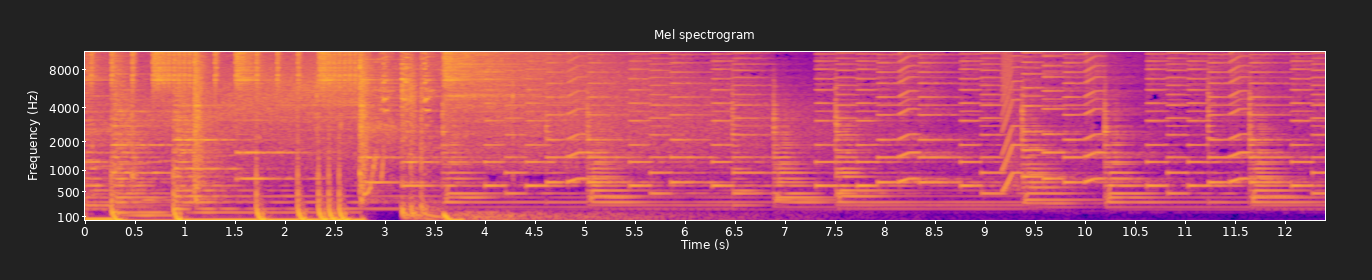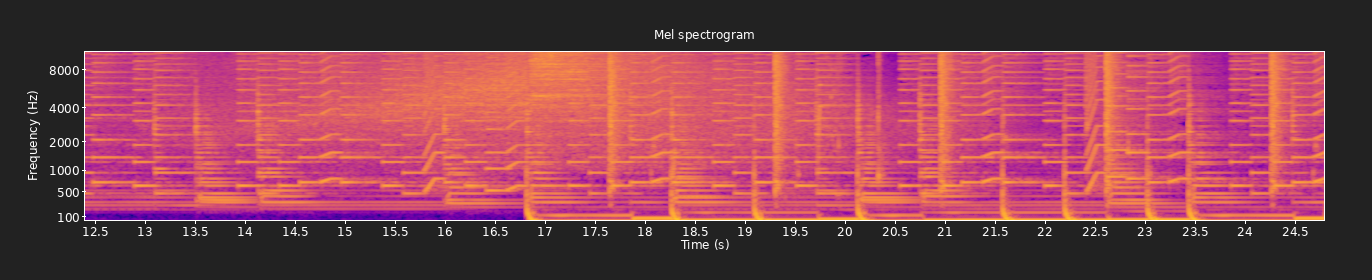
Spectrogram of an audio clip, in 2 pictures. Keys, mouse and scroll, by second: 8.2 scroll up 1, 8.3 middle click, 8.7 1, 8.9-9.4 scroll up 2, 9.4 click, 9.8 click, 10.3 typing, 10.5 click, 10.8 middle click, 11.6 ctrl+b, 17.7 scroll down 2, 17.9 middle click, 18.3 typing, 19.0 click, 19.3 middle click, 20.0 ctrl+click, 20.3-23.1 middle drag, 23.1 shift+d, 24.3 p.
